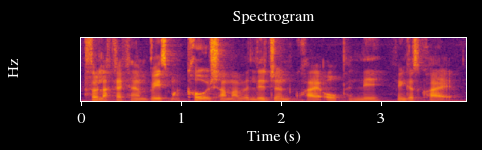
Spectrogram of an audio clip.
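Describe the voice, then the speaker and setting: A man's voice: fairly low pitch, flat delivery, fast talker, a little hiss or hum. A twenty-year-old man, giving candid, reflective interview answers.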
